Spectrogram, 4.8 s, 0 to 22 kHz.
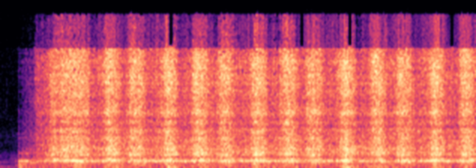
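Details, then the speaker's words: Skywalker V1 coffee roaster being upgraded toward V2: a steady high drum motor whine at full speed under the swish of a 500 g bean load; the whine's cause is still unresolved. "I just got to figure out how to get rid of that whine, because right now it sounds like this on full, like 500 grams."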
